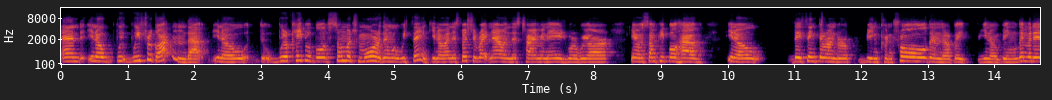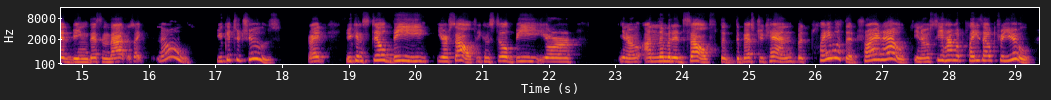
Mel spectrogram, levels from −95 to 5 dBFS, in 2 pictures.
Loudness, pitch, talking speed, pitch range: -26 LUFS, 255 Hz, 205 wpm, 225-290 Hz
